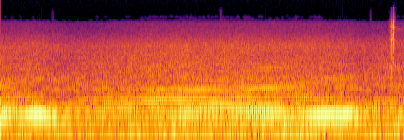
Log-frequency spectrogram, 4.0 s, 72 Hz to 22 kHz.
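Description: A 2021 Hyundai Elantra with a 2-liter inline-4 and CVT accelerating in sport mode, its engine humming steadily from inside the cabin as the revs rise and fall with simulated shifts.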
